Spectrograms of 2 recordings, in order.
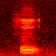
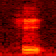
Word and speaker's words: ひ: 8 ひひひ Nós Notem que este som, embora se pareça com o do pronome ele do inglês he, é produzido com maior fricção.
